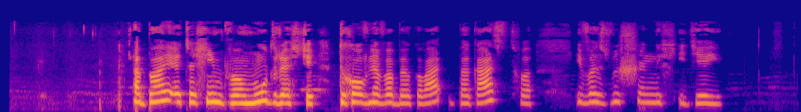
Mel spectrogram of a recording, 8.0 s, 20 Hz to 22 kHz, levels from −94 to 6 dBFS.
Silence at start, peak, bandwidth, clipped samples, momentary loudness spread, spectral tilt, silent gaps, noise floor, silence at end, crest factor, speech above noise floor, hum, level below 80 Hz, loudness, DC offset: 1.2 s; 0 dBFS; 11 kHz; under 0.1%; 18 LU; -3.5 dB/octave; none; -66 dBFS; 0.8 s; 20 dB; 47 dB; none; -66 dBFS; -18 LUFS; under 0.1%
